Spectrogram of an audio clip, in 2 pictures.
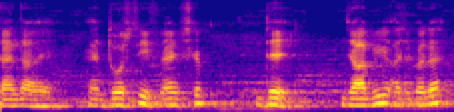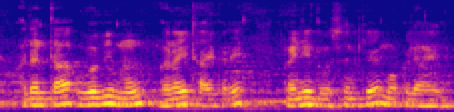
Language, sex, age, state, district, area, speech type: Sindhi, male, 60+, Uttar Pradesh, Lucknow, urban, spontaneous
